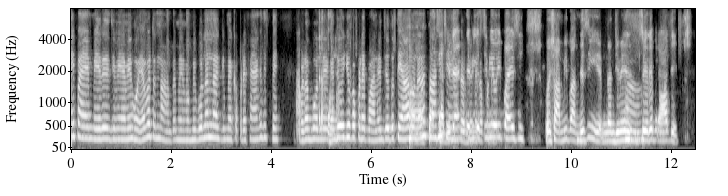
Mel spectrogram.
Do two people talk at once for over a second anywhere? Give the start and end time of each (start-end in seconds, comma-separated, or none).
6.8-8.4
